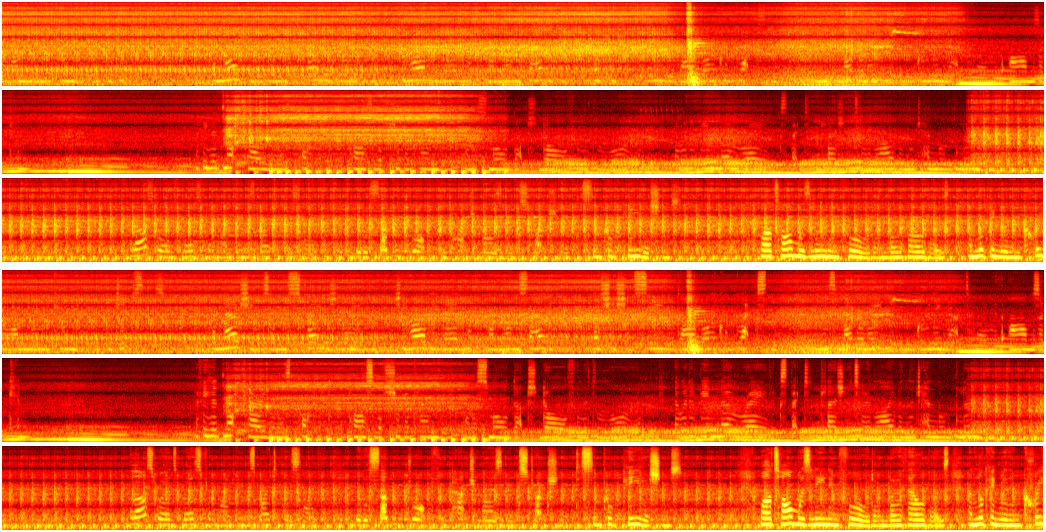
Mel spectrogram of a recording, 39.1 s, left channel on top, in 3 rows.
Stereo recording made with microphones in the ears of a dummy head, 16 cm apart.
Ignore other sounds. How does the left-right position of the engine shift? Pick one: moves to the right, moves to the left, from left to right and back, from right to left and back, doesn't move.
doesn't move.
